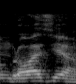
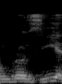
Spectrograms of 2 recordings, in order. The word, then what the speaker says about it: ambrosia: Os deuses alimentados por ambrósia ou ambrosia, dependendo de como se fala, eles podiam tomar a aparência de velho.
